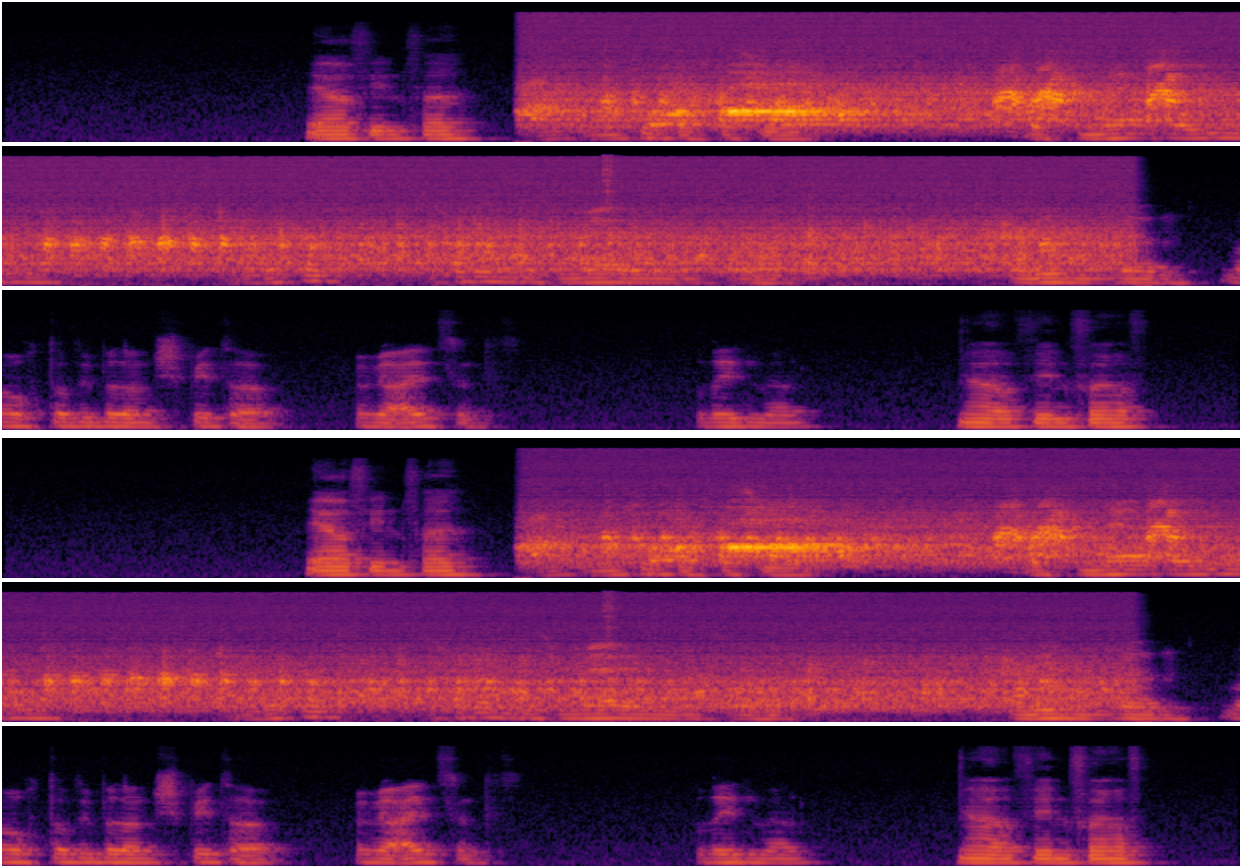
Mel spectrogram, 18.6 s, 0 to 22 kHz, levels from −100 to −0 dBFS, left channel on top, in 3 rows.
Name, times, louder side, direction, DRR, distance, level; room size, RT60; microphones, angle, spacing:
voice 1, 1.5-2.3 17.2-18.1, right 1 dB, 50° right, 1.8 m, -38 dB
sound 1, 2.6-11.9, left 2 dB, 25° left, 2.5 m, -30 dB
voice 2, 2.7-4.0 5.0-6.5 7.2-8.0 8.3-10.2 11.2-13.8 14.1-14.8 15.9-16.4, right 1 dB, 20° right, 2.2 m, -42 dB
8.1 x 3.7 x 6.0 m
head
